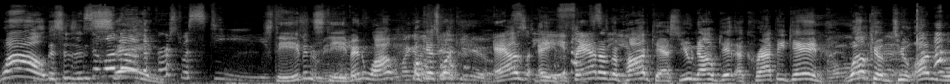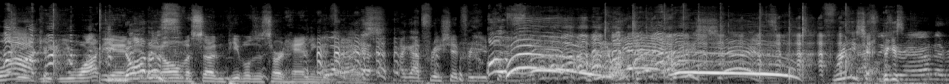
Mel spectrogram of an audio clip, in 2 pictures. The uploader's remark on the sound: Adepticon #6 LIVE. We’re back at Adepticon for another chaotic live recording.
